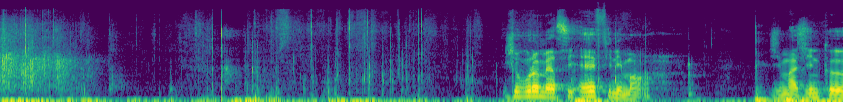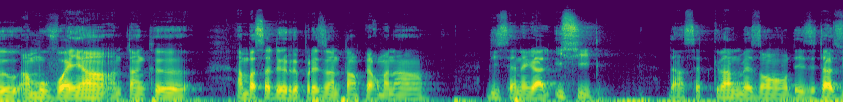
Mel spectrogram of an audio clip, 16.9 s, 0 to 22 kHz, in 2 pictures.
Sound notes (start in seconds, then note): 0.0 applause; 11.1 speaking french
